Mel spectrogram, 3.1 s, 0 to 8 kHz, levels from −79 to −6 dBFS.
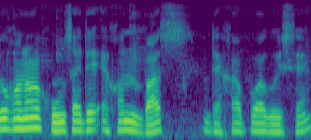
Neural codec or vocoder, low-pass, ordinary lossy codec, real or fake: none; 7.2 kHz; none; real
